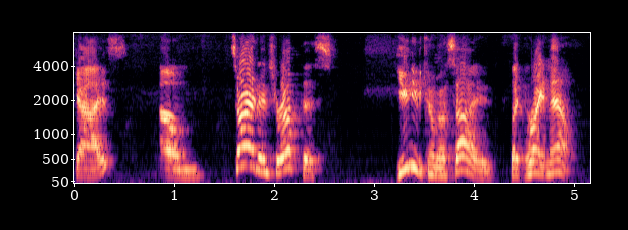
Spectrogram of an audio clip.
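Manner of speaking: deranged, unhinged, manic, urgent voice. In character, calling the group outside with a surprise, unhinged and manic. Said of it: "that did sound deranged and manic".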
